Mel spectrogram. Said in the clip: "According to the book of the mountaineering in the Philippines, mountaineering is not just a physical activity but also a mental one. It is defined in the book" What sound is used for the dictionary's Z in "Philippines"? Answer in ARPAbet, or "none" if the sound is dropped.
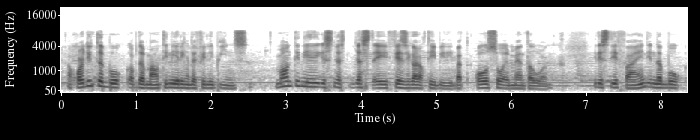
S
